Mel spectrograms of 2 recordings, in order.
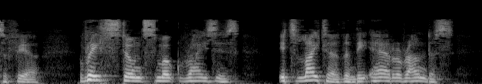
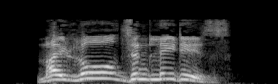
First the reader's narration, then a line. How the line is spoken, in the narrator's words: Reynard bellowed at the top of his voice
